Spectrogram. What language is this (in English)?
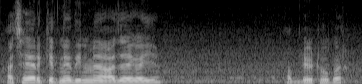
Urdu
